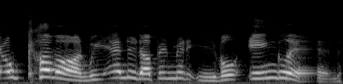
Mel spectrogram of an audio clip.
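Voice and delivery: high, mock-exasperated group complaint; exasperated dismay. Characters dismayed at botched wish.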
